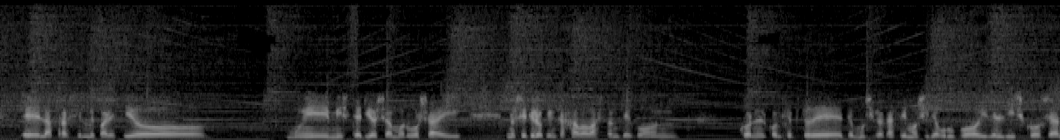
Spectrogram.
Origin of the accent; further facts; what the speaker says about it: Navarre, Spain; Somos de aquí, de Navarra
